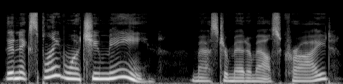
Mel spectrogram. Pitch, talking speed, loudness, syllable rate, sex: 215 Hz, 155 wpm, -15 LUFS, 4.5 syllables/s, female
